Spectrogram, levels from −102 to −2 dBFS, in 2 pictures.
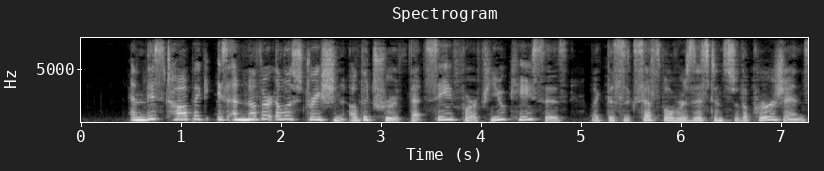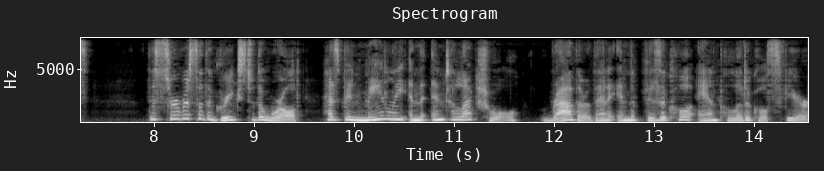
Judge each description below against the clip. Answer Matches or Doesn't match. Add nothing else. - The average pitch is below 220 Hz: Doesn't match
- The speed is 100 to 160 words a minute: Doesn't match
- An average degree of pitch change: Doesn't match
